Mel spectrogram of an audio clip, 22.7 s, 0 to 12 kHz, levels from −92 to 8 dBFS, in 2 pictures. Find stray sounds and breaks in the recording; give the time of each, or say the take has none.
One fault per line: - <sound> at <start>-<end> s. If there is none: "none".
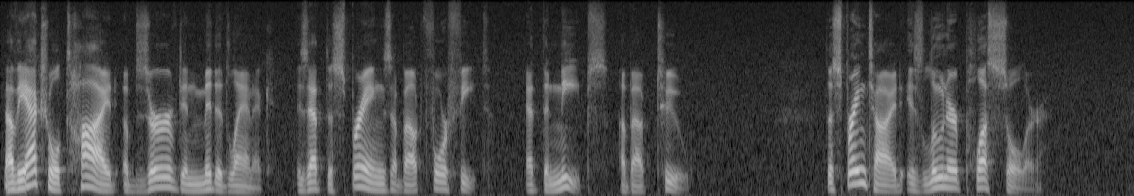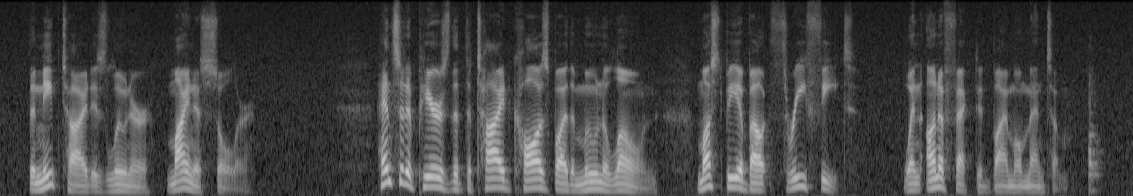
- tap at 22.2-22.4 s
